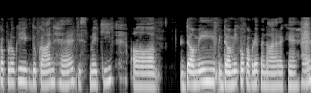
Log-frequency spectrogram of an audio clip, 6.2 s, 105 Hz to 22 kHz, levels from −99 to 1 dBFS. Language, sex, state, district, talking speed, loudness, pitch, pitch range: Hindi, female, Uttarakhand, Uttarkashi, 155 wpm, -18 LUFS, 185 Hz, 175-200 Hz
